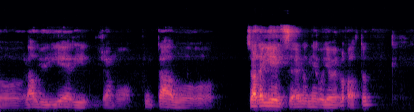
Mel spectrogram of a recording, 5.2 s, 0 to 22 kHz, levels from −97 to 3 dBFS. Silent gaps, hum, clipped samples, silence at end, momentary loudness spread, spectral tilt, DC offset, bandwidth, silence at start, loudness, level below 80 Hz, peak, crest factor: none; none; under 0.1%; 0.25 s; 22 LU; -1 dB/octave; under 0.1%; 15.5 kHz; 0 s; -34 LUFS; under -90 dBFS; -14 dBFS; 24 dB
